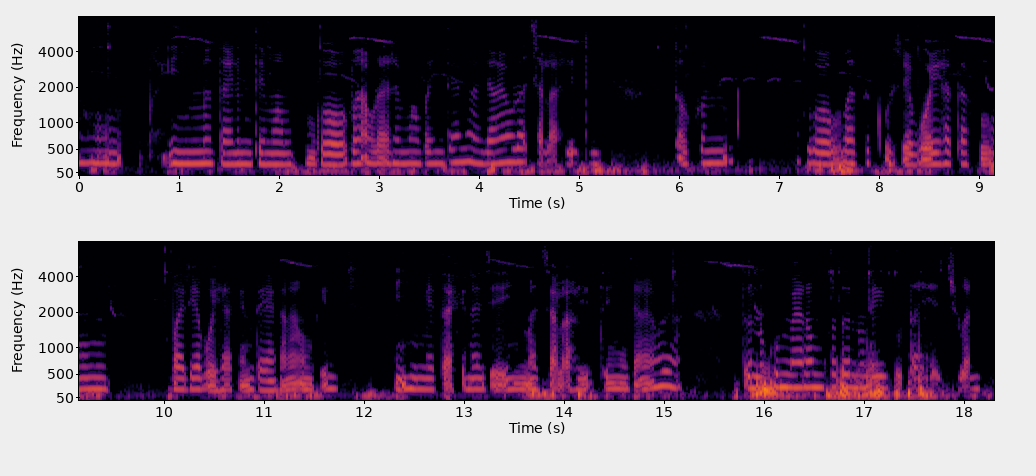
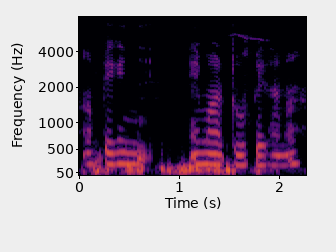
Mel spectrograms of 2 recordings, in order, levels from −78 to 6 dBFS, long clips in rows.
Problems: constant background noise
